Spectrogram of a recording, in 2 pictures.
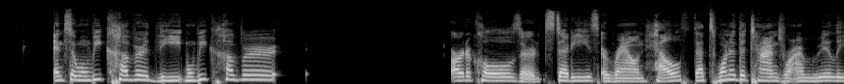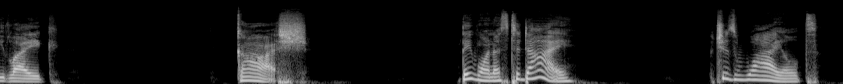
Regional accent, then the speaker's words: Washington, District of Columbia, United States; I grew up in Washington, D.C. I went to Black dentists. I saw Black my whole life.

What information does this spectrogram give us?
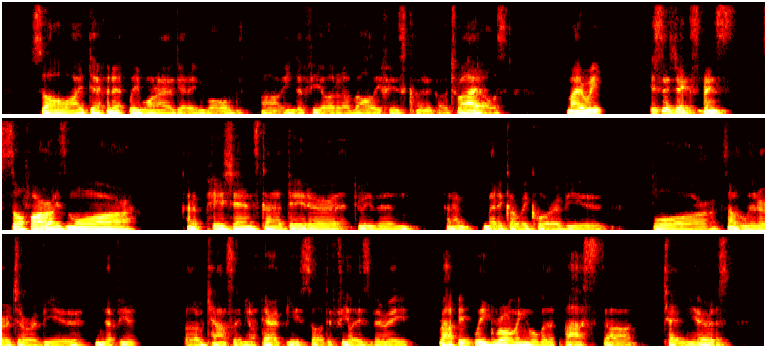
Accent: Japan; moved away as an adult; now in United States; I grew up in Japan, went to medical school in Tokyo, Japan, and then finished kind of residency and oncology training in Japan before coming to the United States.

